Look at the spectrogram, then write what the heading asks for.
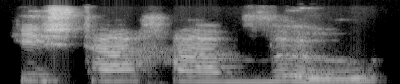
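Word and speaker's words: השתחוו: You have to pronounce, there's two vavs at the end, you see? One vav by itself and one vav with a dot, and it's Hubu. So hishtachavu. So here, what's interesting about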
